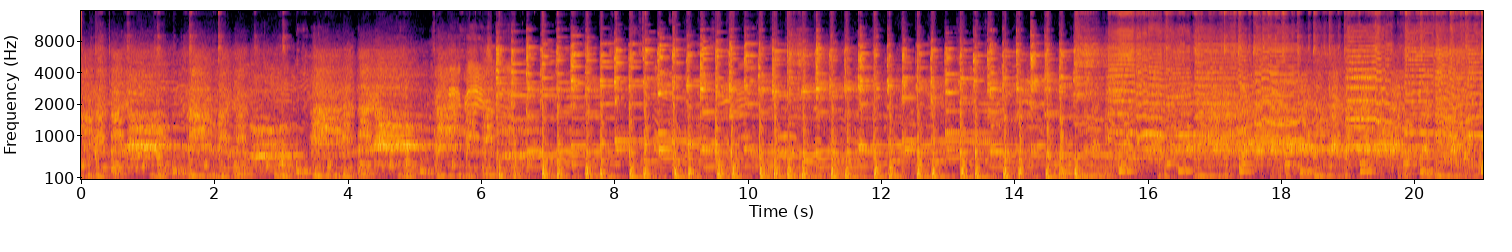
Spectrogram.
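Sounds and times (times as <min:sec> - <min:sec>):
wood block and drum percussion: 0:00.0 - 0:21.0
ringing pitched notes: 0:05.9 - 0:18.6.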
